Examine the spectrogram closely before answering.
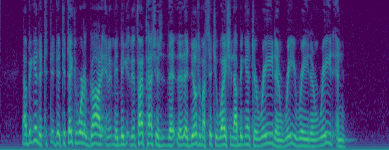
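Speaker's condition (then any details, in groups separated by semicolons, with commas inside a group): Stuttering; struggled with it for a while, adults at gadsdale said stutter barred preaching; more stuttering tonight, tired, feels an hour later after watch not set back; worse when tired, later in the day; repeated sounds, repeated words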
